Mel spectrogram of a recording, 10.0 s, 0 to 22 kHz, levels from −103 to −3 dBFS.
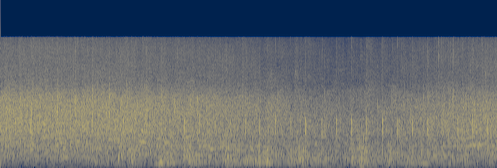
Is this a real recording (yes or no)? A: yes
